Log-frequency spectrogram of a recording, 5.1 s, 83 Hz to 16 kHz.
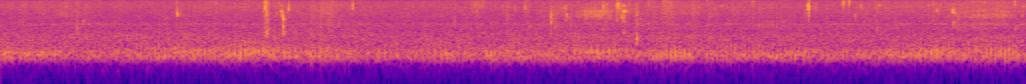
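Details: Spring gathering of more than 300 frogs in Teisko, Pirkanmaa, Finland: a steady, packed mass of soft low croaks blending into a bubbling hum, with scattered light ticking sounds.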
